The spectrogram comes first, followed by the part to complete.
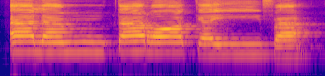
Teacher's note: रा को फुल मोटी आवाज़ के साथ पढ़ेंगे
